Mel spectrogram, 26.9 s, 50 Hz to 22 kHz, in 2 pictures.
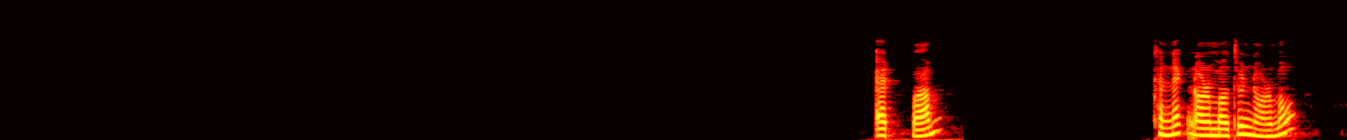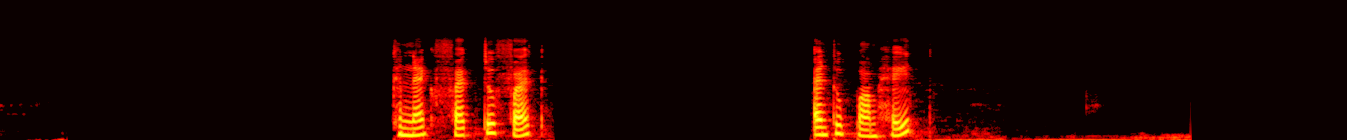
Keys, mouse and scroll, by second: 4.8-5.8 scroll down 14, 5.8-6.9 scroll up 11, 8.2 shift+a, 9.1 b, 9.3 u, 9.4 m, 11.4-11.7 scroll up 1, 13.3 scroll down 3, 13.4 scroll, 13.4-13.9 scroll up 4, 14.4 scroll down 2, 14.6-14.9 scroll up 4, 15.7 scroll down 1, 15.9 scroll up 2, 16.0-16.7 scroll down 16, 16.7 scroll up 1, 16.7 scroll down 10, 19.4 scroll down 1, 20.5-20.9 scroll down 8, 20.9-21.3 scroll up 4, 24.6 scroll up 1, 25.5 middle click, 25.5 scroll down 3, 25.8 middle click, 26.2-26.9 scroll up 19.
